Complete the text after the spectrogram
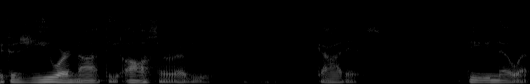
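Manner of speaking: mock-stern woman's voice. Retelling a woman's pointed question to them, mock-stern like a teacher. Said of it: "like that very stern".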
